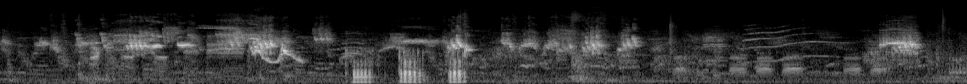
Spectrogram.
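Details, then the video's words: Speech-imitating adult Asian pied starling giving a busy run of squawks, gliding whistles and rasping bursts, the phrases tumbling together with short gaps, some notes sweeping upward in thin repeated slurs. "burung jalak ini malah ngajak ngomong"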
